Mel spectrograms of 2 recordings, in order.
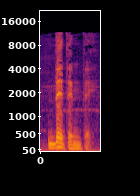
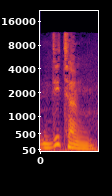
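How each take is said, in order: First: Every letter is sounded out, Spanish-style. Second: It is said with an English-style pronunciation. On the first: This is how it was known back then, read as written. "con la pronunciación pues tal como se escribía" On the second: This is roughly the correct pronunciation. "más o menos bien pronunciado"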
